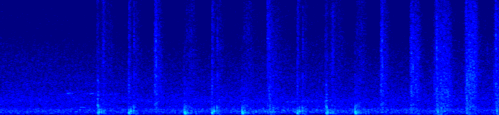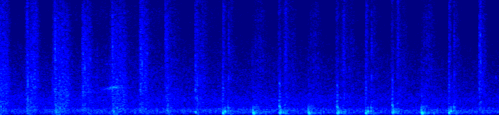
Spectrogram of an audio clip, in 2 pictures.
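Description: Quick footsteps patter on grass and dirt.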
